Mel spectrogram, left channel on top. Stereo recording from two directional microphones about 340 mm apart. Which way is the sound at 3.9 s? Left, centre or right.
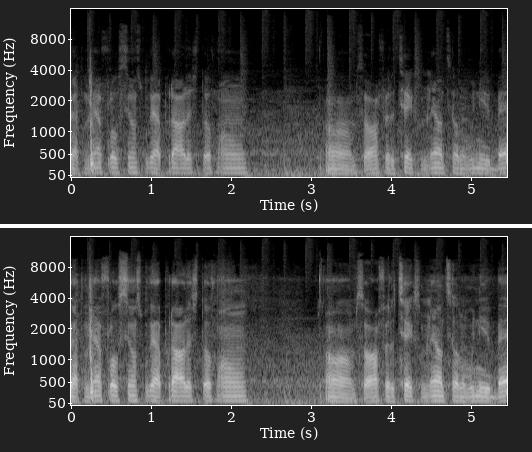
Right.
